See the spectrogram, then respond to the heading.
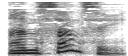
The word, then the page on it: unsonsy: British English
